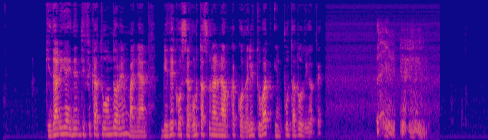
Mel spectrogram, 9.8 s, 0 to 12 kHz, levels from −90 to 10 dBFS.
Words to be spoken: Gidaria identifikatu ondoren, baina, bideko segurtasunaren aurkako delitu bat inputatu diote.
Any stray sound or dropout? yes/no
yes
